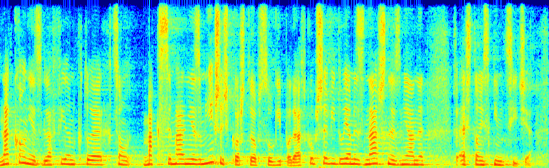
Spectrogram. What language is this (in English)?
Polish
